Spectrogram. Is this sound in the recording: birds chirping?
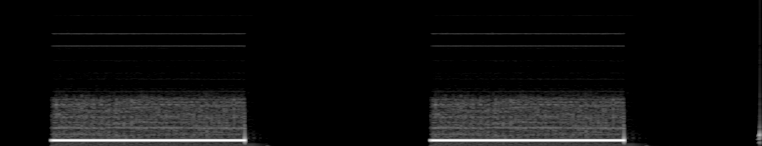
no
